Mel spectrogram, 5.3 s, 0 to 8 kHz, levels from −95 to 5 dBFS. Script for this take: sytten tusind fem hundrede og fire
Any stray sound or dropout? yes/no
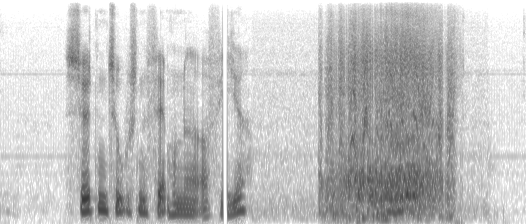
yes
